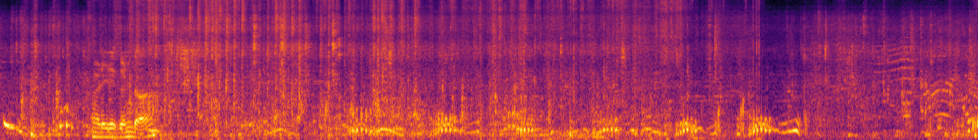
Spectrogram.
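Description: Pet pigeons cooing nearby in a loft, soft repeated throaty coos mixed with rustling while someone talks over them throughout.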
